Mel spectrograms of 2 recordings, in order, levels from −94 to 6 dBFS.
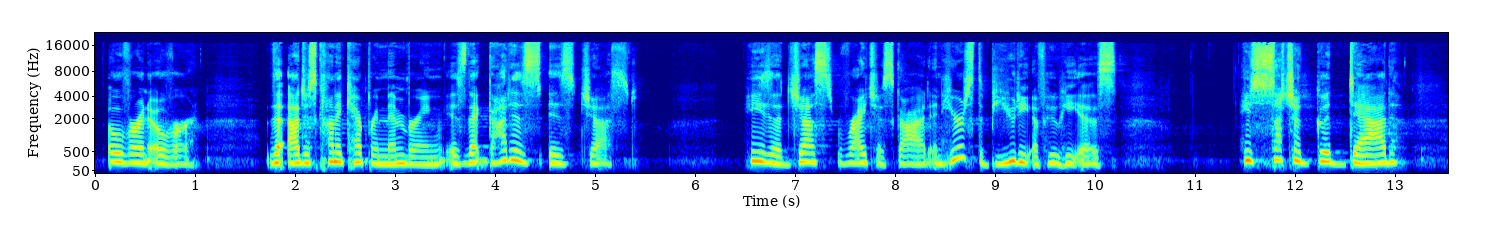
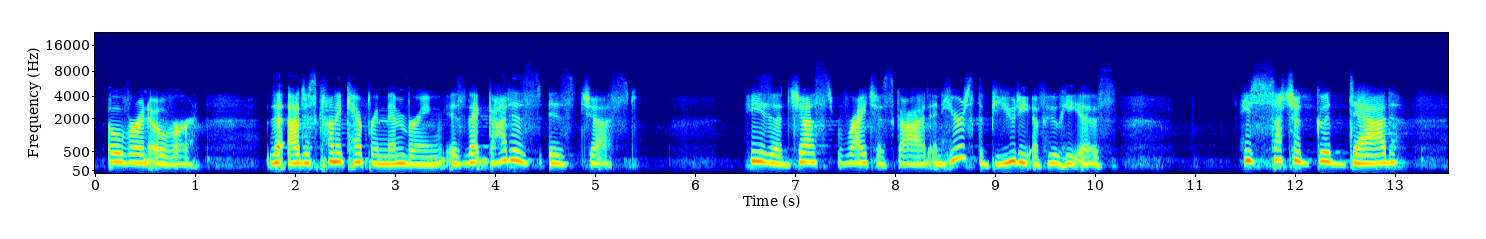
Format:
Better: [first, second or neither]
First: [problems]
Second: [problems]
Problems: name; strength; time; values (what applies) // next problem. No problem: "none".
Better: first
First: none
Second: muffled; very; fading above 3.5 kHz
